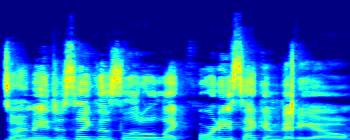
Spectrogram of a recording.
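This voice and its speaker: A loud woman talks with very wide pitch swings. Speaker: live streamer and video creator. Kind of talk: casual live stream chat. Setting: live stream. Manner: giggly.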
